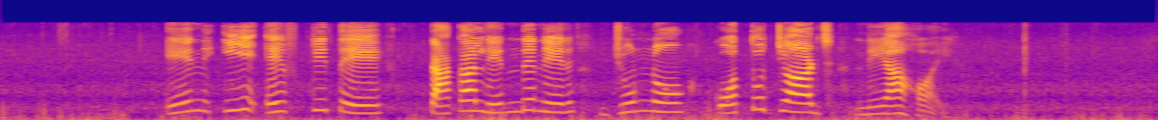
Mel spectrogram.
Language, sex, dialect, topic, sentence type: Bengali, female, Standard Colloquial, banking, question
